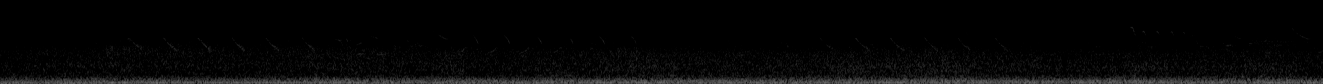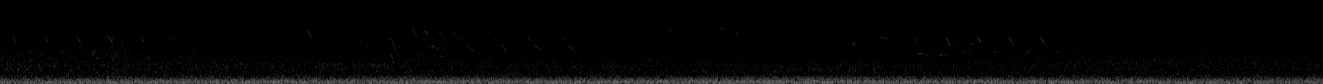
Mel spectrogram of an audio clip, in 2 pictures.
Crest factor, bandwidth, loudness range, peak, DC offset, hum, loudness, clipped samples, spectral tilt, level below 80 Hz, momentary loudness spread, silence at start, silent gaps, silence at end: 14 dB; 13.5 kHz; 2 LU; -36 dBFS; under 0.1%; none; -51 LUFS; under 0.1%; -7.5 dB/octave; -54 dBFS; 2 LU; 0 s; none; 0 s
